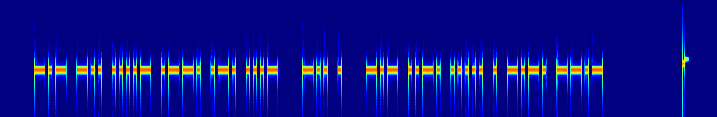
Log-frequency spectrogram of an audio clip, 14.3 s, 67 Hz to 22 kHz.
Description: Morse code, heard as a keyed tone, about 17 wpm, 700 Hz. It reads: KD4PRV DE KF5ECQ
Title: USA Callsign DE Callsign - 6 Characters - 17wpm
